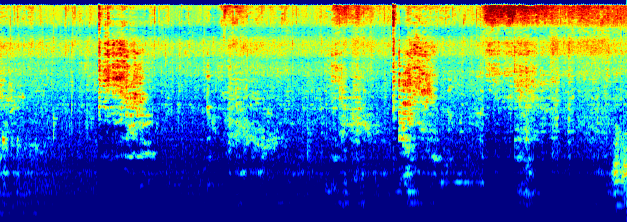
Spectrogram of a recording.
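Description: Food fries slowly over a weak, low gas flame, a soft sizzle broken by recurring bursts of louder hissing and scraping as a spoon stirs the pan.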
